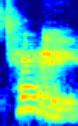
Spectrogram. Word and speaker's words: tea: your green hysente and the fact that tea rhymes with bohei as tay shows that people said have a cup of tea just the way the irish do now and instead you're supposed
